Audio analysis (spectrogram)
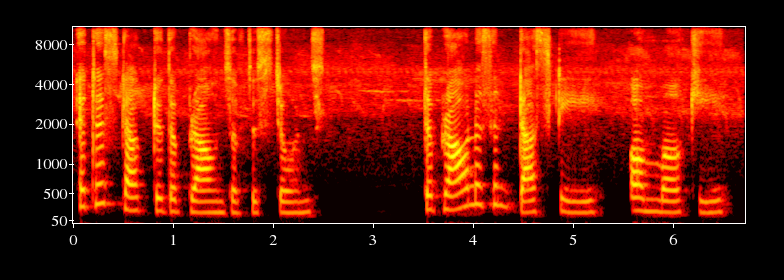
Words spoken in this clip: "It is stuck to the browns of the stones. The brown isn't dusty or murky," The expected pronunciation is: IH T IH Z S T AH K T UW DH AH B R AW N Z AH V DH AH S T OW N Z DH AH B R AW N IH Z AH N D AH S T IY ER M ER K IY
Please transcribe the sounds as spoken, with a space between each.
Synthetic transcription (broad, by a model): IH T IH Z S T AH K T UW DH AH B R AW N Z AH V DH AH S T OW N Z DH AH B R AW N IH Z AH N D AH S T IY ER M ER K IY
